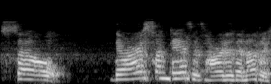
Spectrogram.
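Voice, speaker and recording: With ordinary pitch variation, a woman talks in an animated tone. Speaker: spiritual teacher. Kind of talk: livestream talk. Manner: loud. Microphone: muffled computer mic, external mic not plugged in.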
